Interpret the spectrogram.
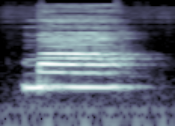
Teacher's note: And we have ma, and it goes up. That's the second tone. All right? Ma, like you're asking a question.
